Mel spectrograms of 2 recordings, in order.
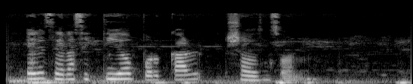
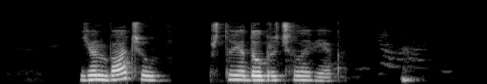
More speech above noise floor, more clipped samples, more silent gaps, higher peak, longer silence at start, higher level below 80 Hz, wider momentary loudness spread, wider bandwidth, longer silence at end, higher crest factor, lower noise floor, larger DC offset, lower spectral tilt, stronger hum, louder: second, 21 dB vs 52 dB; neither; neither; about the same, -2 dBFS vs -2 dBFS; second, 0.1 s vs 0.8 s; first, -28 dBFS vs -60 dBFS; about the same, 21 LU vs 19 LU; first, 11.5 kHz vs 7.8 kHz; second, 0 s vs 0.75 s; about the same, 16 dB vs 16 dB; second, -39 dBFS vs -67 dBFS; neither; about the same, -5.5 dB/octave vs -5 dB/octave; neither; about the same, -18 LUFS vs -16 LUFS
